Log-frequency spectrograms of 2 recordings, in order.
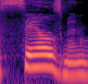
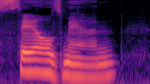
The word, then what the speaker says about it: salesman: it's very interesting how the word man gets reduced to Mun because it's a compound noun and we focus on sales not man so it's not sales man its salesman and - very low-energy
